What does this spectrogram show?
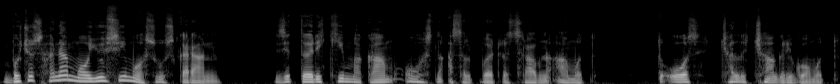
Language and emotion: Kashmiri, sad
